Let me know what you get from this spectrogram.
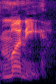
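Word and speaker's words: Moné: yes it's a requirement we must pronounce it Mercedes money so I said Monet yeah not mooning I thought Monet possibly as well but it's money money yes yes okay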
